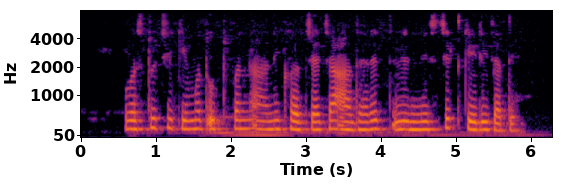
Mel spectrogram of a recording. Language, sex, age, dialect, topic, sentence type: Marathi, female, 31-35, Varhadi, banking, statement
